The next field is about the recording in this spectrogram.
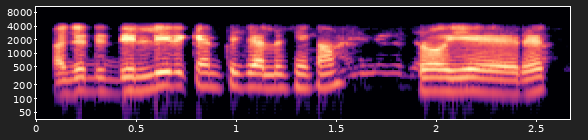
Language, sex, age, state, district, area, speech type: Odia, male, 45-60, Odisha, Nuapada, urban, conversation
